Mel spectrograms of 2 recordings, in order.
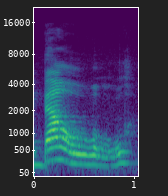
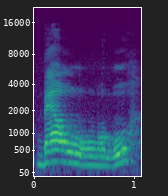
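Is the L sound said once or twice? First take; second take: twice; twice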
